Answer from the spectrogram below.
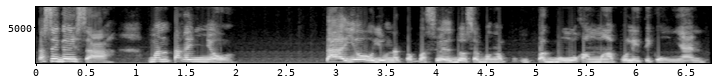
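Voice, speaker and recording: A woman's voice: mid-range voice, normal speed, no room sound. A woman giving casual political commentary to her viewers. She keeps asking "di ba?" and calls her viewers "guys". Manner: conversational, animated, keeps asking "di ba?" and addressing "guys".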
